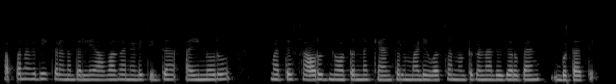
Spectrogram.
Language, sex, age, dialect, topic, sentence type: Kannada, female, 41-45, Central, banking, statement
